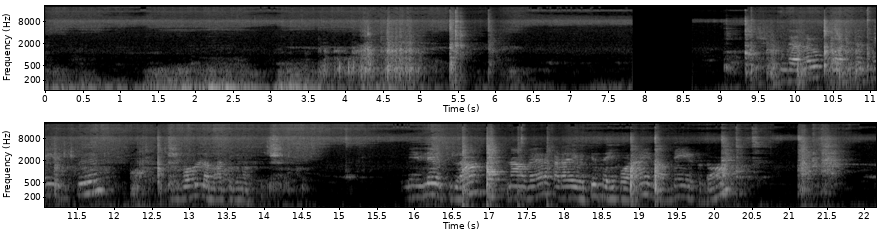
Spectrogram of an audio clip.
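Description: Bitter gourd and field beans stir-fried in oil in a pan, with a metal spoon scraping and clanking against the pan amid a soft sizzle, while someone talks over much of it.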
